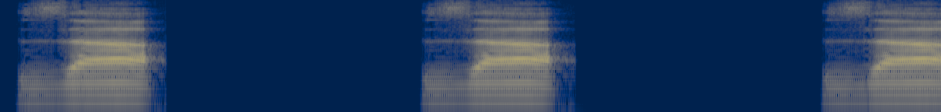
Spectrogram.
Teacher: را را را. زا کی ادائیگی میں زبان کی نوک کو سامنے والے نیچے کے دو دانتوں کے کناروں سے مضبوطی سے لگا کر باریک اور سیٹی جیسی آواز میں پڑھیں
